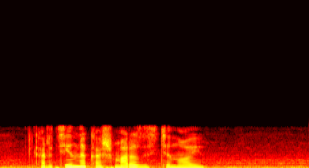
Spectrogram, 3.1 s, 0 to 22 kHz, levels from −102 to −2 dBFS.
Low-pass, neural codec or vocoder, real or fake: 5.4 kHz; codec, 16 kHz, 8 kbps, FreqCodec, larger model; fake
